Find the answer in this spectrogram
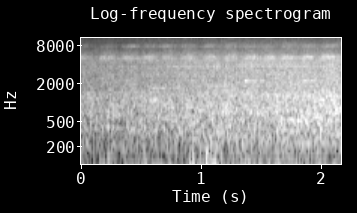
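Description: Steady rushing of flowing water from the stream and waterfall below the bridge, a continuous noise that grows slightly louder.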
